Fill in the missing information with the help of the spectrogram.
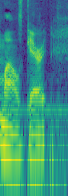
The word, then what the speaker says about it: Myles Garrett: Yeah, I mean, we remember how uh, how serious everyone got about the Myles Garrett situation when he used his uh, uh, Myles Garrett. Did I get that name wrong? – Yeah, Myles Garrett.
